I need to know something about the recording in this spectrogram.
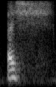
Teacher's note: إذا قالوا التفشي فإنما يعنون انتشار الريح في الفم عند النطق بحرف التفشي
